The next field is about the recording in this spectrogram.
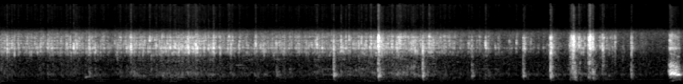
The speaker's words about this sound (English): And now, ladies and gentlemen, let's go out to Jack Benny's home in Beverly Hills. It's morning, and Rochester is running the bath.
